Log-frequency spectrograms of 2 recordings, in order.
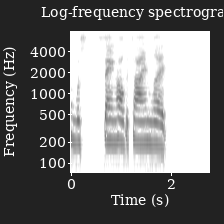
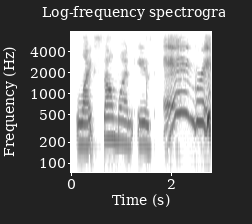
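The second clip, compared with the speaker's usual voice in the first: usual speaking voice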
